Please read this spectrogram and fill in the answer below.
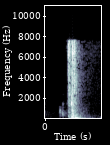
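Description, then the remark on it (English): A door swings shut with a couple of light clicks from the latch and handle, then a solid thunk as it closes, followed by a short fading rumble. “Close the door, Jingles.”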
